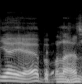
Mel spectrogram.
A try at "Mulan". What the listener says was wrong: You're saying Milan as if it's like, I went to Milan the other day in Italy.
